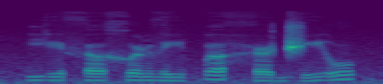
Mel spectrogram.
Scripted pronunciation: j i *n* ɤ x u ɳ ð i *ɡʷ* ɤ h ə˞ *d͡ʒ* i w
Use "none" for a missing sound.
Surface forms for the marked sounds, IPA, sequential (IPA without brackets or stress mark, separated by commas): θ, ɓ, d͡ʒ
